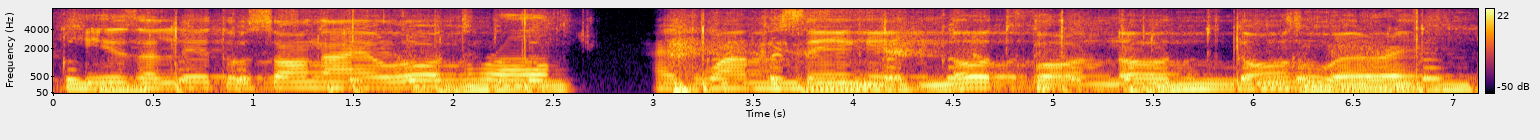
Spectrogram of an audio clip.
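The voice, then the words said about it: Sung in a fake Jamaican patois accent. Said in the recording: “It's a horrible patois accent.”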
